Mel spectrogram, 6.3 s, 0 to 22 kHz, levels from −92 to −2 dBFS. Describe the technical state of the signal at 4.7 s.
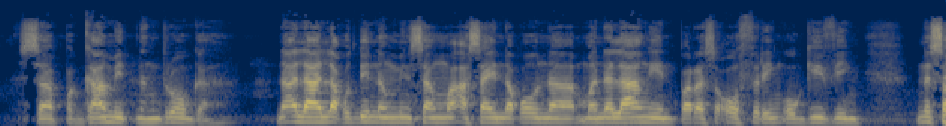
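At 4.7 s the signal is intact, with no dropout, distortion, glitch or other technical fault to be heard.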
